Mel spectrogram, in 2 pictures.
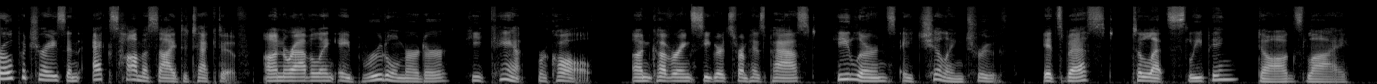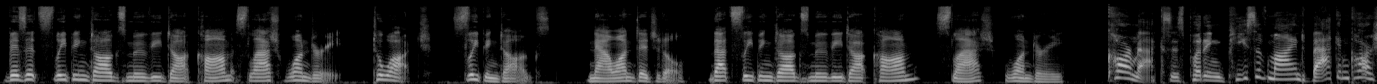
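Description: Nothing stood out on listening to this speech recording.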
